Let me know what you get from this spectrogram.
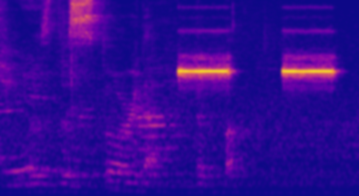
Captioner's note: fire alarm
